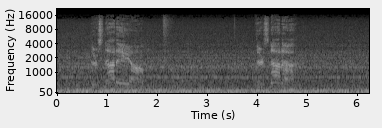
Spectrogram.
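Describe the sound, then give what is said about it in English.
A semi truck passing a car on the road, heard as a steady, heavy low engine and road rumble throughout, with a person talking briefly over it. “Sorry, I got this semi, like, trying to pass me here. I'm like, focusing on driving.”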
